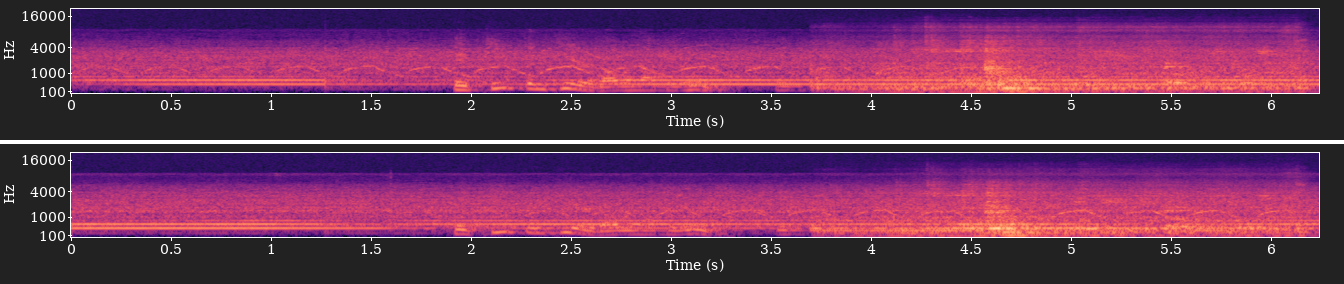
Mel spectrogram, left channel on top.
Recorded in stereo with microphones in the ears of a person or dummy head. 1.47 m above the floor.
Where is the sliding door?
75° left (ahead or behind), 4.5 m.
